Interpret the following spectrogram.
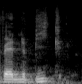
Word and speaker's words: Van de: Especially that now that we have Van de Beek. That's how you pronounce it.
